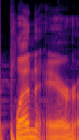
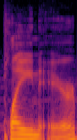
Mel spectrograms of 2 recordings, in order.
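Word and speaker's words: plein air: to mean painting Outdoors the French say plen air others say plain air but no matter how you say it it's a big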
